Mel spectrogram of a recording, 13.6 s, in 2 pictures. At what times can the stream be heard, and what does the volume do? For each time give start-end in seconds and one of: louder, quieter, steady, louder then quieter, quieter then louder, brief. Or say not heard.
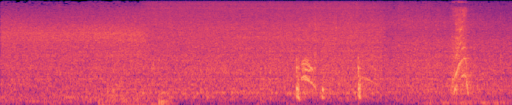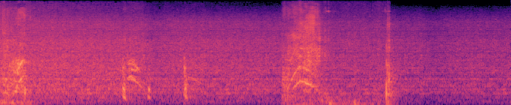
0.0-13.5 quieter.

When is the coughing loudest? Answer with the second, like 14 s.
4 s.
